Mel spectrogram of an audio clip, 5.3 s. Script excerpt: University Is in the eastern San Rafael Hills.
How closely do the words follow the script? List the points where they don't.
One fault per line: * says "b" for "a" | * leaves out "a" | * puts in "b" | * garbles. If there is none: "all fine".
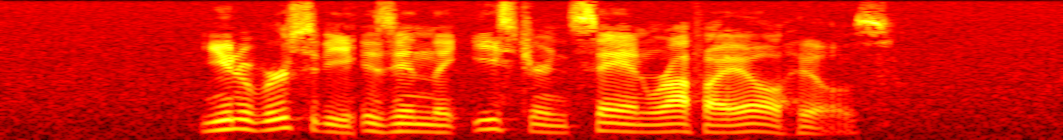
all fine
